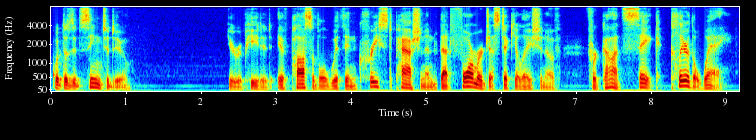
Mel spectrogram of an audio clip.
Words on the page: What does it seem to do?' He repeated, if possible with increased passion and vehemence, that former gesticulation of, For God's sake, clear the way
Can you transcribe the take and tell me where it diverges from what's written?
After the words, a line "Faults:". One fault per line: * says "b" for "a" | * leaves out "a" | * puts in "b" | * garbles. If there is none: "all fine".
What does it seem to do?' He repeated, if possible with increased passion and that former gesticulation of, For God's sake, clear the way
Faults:
* leaves out "vehemence"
